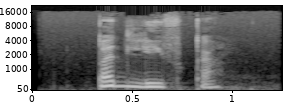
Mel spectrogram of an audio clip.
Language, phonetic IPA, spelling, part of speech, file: Russian, [pɐdˈlʲifkə], подливка, noun, Ru-подливка.ogg
- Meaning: 1. gravy 2. sauce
